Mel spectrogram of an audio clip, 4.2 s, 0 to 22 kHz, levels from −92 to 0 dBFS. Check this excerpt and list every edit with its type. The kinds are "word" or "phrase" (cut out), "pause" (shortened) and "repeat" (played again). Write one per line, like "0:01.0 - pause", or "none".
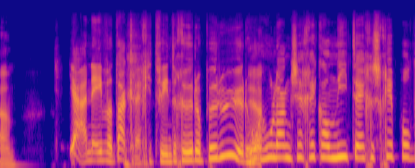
0:02.6 - word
